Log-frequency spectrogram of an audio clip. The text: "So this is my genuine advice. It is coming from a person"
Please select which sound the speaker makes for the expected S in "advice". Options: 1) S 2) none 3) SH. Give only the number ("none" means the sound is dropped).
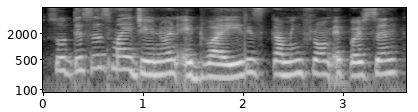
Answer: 2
